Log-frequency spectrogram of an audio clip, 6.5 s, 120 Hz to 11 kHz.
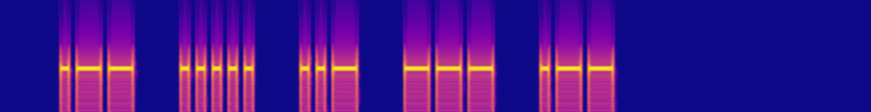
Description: Morse code, heard as a keyed tone, about 19 wpm, spaced as for 14 wpm, 700 Hz. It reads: W5UOW
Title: 186 Lesson 30g - Letter b - Call Signs 20wpm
